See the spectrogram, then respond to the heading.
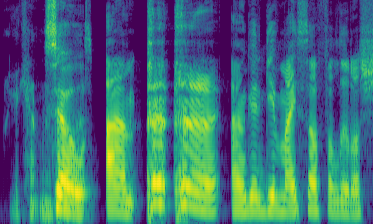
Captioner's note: clears troat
